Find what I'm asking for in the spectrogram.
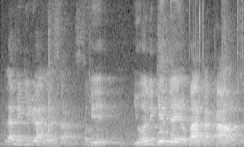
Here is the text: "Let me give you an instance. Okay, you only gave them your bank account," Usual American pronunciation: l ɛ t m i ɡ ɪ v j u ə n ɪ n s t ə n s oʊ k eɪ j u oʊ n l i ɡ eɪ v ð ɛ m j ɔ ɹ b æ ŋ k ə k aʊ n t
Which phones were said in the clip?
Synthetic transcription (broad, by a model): l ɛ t m i ɡ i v j u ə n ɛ s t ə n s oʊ k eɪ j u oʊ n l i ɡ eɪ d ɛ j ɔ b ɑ k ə k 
